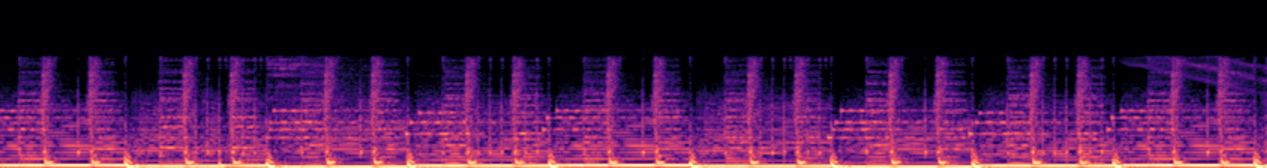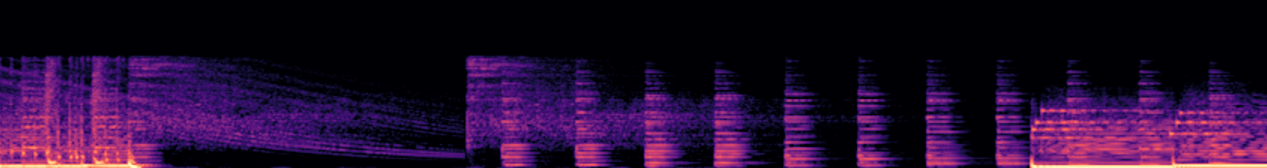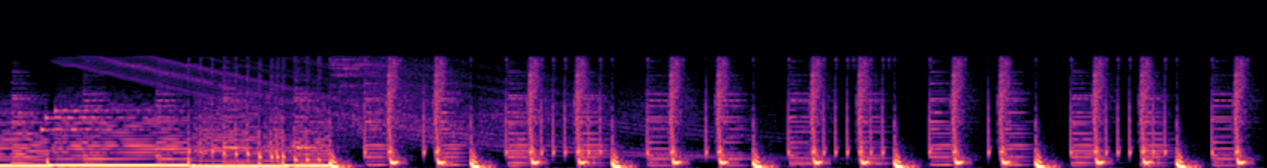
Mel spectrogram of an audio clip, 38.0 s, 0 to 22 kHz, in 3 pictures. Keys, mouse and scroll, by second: 1.3-2.4 scroll up 1, 2.7 click, 5.6 click, 9.3-9.8 scroll down 1, 10.3 click, 14.6-15.0 scroll up 2, 15.4 click, 18.1 scroll down 2, 19.3 click, 24.6 click, 25.9 click, 28.5 click, 30.3 click, 37.6 scroll down 2.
